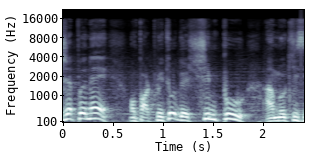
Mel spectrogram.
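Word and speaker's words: しんぷう: On parle plutôt de shimpu, un mot qui s'écrit de la même manière, mais qui va utiliser les prononciations sino-japonaises des caractères.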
